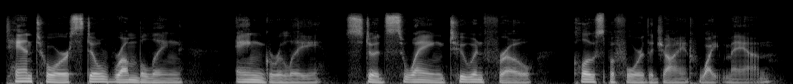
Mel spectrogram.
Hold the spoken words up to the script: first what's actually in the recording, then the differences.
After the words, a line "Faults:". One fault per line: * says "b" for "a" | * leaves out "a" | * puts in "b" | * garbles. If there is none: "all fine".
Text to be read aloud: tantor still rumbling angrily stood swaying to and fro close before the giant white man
tantor still rumbling angrily stood swaying to and fro close before the giant white man
Faults:
all fine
